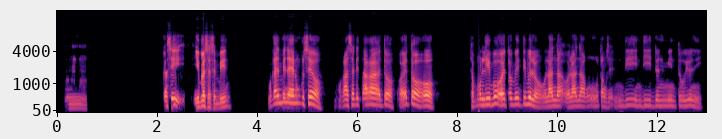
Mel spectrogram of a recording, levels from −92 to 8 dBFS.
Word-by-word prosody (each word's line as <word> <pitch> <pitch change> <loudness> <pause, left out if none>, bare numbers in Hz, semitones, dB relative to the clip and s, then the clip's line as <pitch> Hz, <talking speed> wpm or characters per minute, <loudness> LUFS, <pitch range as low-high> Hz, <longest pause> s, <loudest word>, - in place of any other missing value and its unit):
Hmm. 105 0 -15 1.5
Kasi 335 -4 +1 0.2
iba 145 +6 +5
sasabihin, 130 +3 -2 0.7
"Magkano 235 +2 0
pinahiram 245 -1 +4
ko 220 - -7
sa'yo?" 210 -6 +5 0.4
"Makasalita 175 - -1
ka 100 0 +4 0.2
ito, 185 - 0 0.2
oh, - - -2
eto, 210 0 +1
oh, 165 -2 +3 0.8
10,000, 185 +7 +1
oh, - - +7
eto 195 +1 -7
20,000, 200 0 +1
oh, 135 - -8
wala 150 +2 +1
na 165 0 -1
wala 150 +3 -2
na 155 -2 -4
akong 80 - -12
utang 150 - -8
sa'y" - - -16
Hindi, 175 +1 -13
hindi 165 +1 -14
do'n 165 0 -10
huminto 160 -1 -12
'yon, 170 0 -9
eh. - - -14
165 Hz, 150 wpm, -23 LUFS, 150-195 Hz, 1.5 s, oh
